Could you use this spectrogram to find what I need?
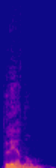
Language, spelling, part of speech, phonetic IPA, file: Russian, пленум, noun, [ˈplʲenʊm], Ru-пленум.ogg
- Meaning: plenum, plenary session, plenary meeting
